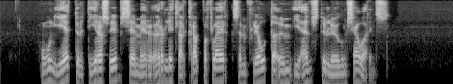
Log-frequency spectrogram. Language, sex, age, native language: Icelandic, male, 30-39, Icelandic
